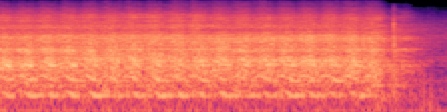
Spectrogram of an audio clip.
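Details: JZ engine swap, first cranking after wiring and coil pack install, after battery was dead, not yet meant to start; steady even cranking rhythm, starter spinning engine cleanly with no firing, normal cranking.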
